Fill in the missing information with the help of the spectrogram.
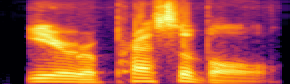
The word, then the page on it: Irrepressible: American English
